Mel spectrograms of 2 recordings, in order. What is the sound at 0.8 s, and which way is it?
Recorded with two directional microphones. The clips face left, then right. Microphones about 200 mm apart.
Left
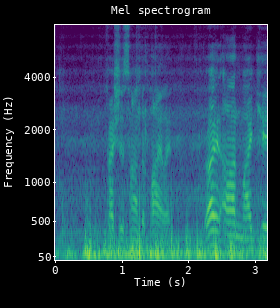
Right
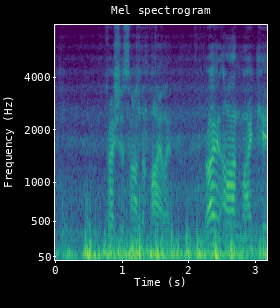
Speech, 20° left (ahead or behind).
